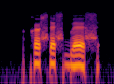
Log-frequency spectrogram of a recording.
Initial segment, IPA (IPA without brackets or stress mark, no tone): k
